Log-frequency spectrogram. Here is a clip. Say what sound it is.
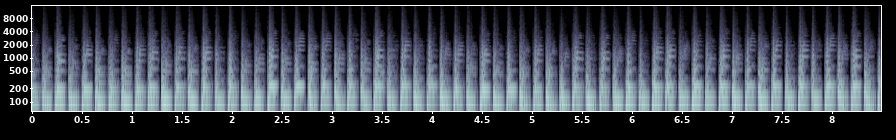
Arp3LO
Created with a miniKorg for the Dutch Holly song Outlaw (Makin' the Scene)
arp, bass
